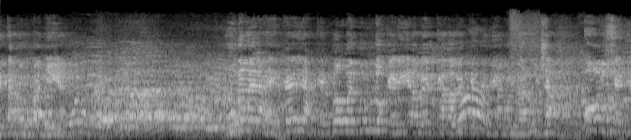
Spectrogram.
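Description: A referee slaps the mat.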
